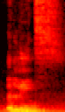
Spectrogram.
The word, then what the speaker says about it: elite: A lot of people do mispronounce this word, but the right pronunciation is an E, elite.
